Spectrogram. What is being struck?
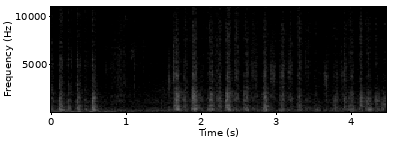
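Coated scratch-art card scratched with a wooden stylus.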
